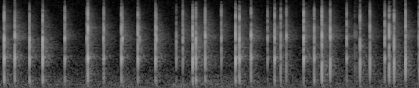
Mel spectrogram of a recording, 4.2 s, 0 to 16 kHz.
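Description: Long teal nails tap rapidly on the glossy glass back of a blue smartphone held near the microphone. About 29 sharp, bright clicks land in quick, uneven succession, each dying away almost instantly with no low-end body.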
